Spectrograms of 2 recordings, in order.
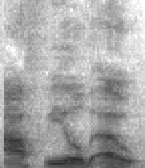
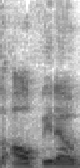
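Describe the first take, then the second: First: The name is said as 'a field out'. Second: The name is said as 'alfied out'. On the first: The speaker calls it right. "but it's a field out" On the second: The speaker calls it wrong. "I always thought it was Alfied out"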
